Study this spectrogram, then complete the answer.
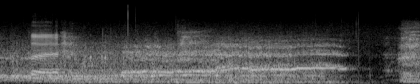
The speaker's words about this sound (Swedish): Stanna vid trottoaren här borta nu, ni snäller. Vid trottoaren. Nej, inte på trottoaren, vid trottoaren. Bromsa nu då, bromsa, bromsa.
